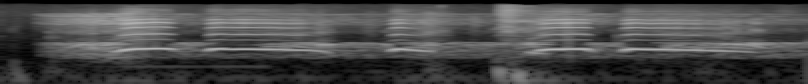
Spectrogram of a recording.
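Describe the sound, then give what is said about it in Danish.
A small dove coos repeatedly, soft rounded calls arriving in two rhythmic phrases of several notes each, clear and fairly loud with no talking. “Det er en lille due, ikke?”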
